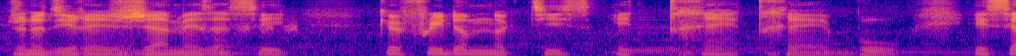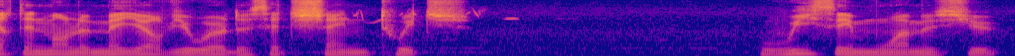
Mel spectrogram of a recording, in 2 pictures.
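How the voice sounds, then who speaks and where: A man's voice: medium pitch, a little slow, fairly bright tone, faint music behind. A text-to-speech clone of a man's voice with a Québécois accent, reading out viewer messages in a stilted synthetic delivery. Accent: Québécois French.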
